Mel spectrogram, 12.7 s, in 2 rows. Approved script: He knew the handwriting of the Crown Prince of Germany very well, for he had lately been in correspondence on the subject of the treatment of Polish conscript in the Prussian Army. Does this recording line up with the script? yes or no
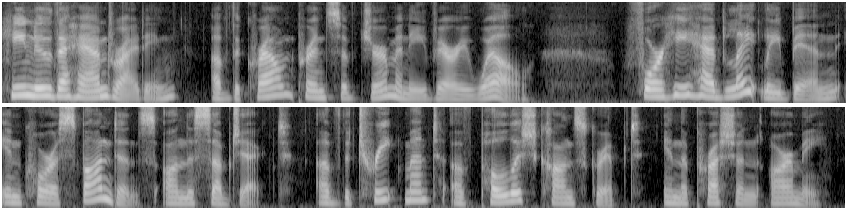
yes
